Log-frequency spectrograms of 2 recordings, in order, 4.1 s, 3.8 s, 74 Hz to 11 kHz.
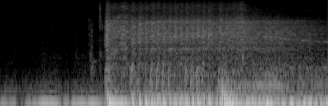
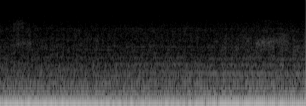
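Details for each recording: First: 2002 Nissan Maxima 3.5L with code P0335; several seconds of low, uneven cranking before the engine catches and settles, long crank from a crankshaft position sensor circuit fault. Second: 2002 Nissan Maxima 3.5L, P0335 crankshaft position sensor long-crank complaint, after repairing signal wire shorted to ground beneath engine cover: quick crank then low, even rumble with no misses or stumbles; normal idle, fix confirmed.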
